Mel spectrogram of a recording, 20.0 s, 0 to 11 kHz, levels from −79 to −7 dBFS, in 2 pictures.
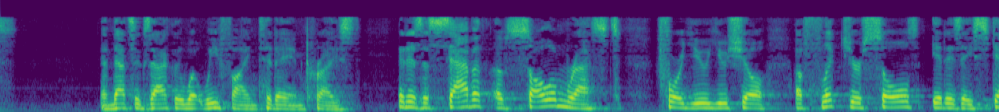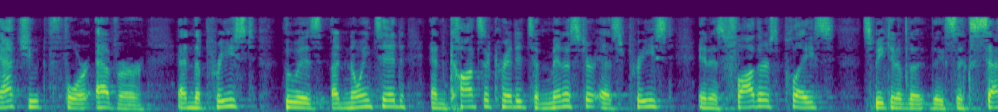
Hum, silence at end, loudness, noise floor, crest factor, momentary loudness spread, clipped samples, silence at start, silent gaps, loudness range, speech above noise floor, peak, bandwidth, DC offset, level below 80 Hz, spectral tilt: none; 0 s; -20 LUFS; -57 dBFS; 18 dB; 7 LU; under 0.1%; 0 s; none; 2 LU; 37 dB; -2 dBFS; 6.6 kHz; under 0.1%; -56 dBFS; -4.5 dB/octave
